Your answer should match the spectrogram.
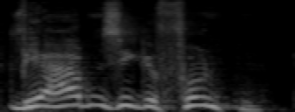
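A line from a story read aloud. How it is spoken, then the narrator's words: Calls out. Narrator (German): ruft Annemie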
